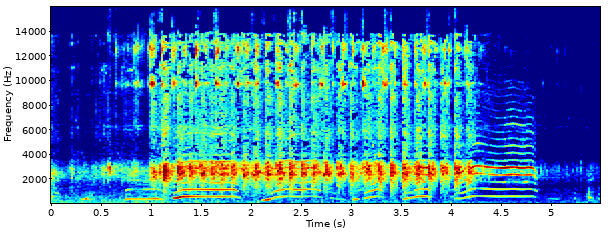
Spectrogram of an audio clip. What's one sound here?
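A rattle is shaken quickly.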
